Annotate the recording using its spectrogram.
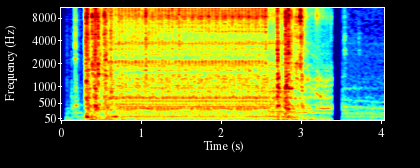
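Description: A steady, rapid mechanical clatter starts with a click, runs about three seconds with a few louder knocks near the end, and cuts off suddenly. A faint falling tone follows.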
